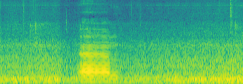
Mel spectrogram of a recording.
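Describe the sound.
A steady low rumble of road noise from inside a car being driven in a little traffic, with a brief tonal, voice-like sound rising over it partway through.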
